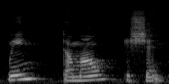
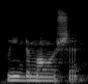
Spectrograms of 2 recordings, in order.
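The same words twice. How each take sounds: First: It is said slowly. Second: It is said at normal speed.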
